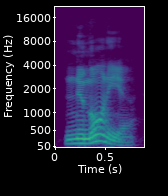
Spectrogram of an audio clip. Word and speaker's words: pneumonia: Silent P appears before S. words like psalm, psyche, psychology. Also in Greek medical prefixes like pneumonia, pneumatic and in irregular words like raspberry, receipt, pterodactyl. Most come from Greek or French spellings.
